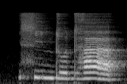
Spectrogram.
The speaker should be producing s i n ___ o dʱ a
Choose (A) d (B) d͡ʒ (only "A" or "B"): A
